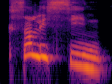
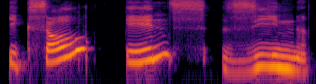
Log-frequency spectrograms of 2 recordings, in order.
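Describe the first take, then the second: First: The words run together in one contracted form. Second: Each word is said fully and separately.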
